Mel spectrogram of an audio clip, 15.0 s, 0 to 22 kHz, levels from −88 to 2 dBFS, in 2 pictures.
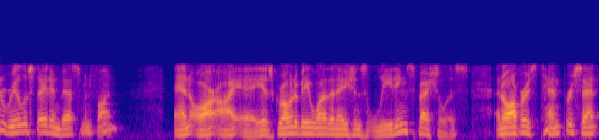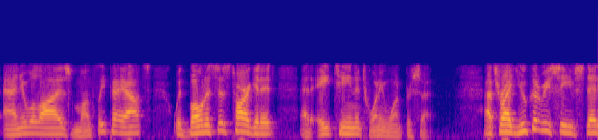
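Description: A speech recording that sounds boxed-in and gritty throughout, with nothing above about 3.8 kHz, scratchy s sounds, rough distortion on loud bright moments and a granular hiss beneath. This is Bluetooth CVSD headset codec damage: each sample is a single up-or-down bit whose adaptive step cannot keep pace with fast high-frequency swings, consistent with a 64 kbit/s stream.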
